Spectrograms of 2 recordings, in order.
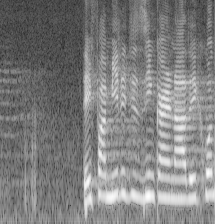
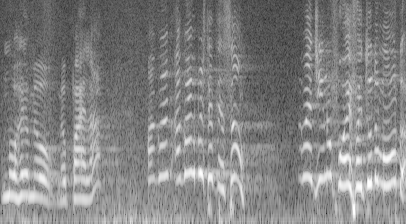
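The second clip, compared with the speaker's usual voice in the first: higher, indignant complaint about who missed the funeral; offended relative; 6 semitones higher than usual. Retold or imitated. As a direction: call out the absent friend, hurt. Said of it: "bate o olho em você, fala".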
